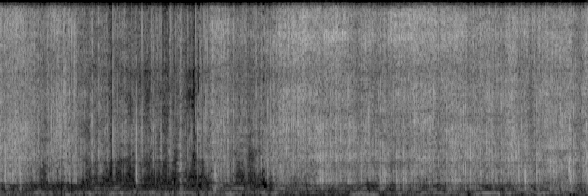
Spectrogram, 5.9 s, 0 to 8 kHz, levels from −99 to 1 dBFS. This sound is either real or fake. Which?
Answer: real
